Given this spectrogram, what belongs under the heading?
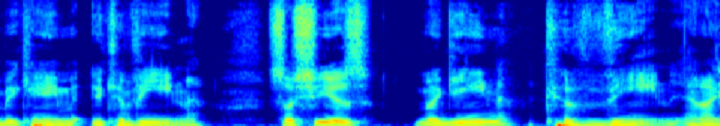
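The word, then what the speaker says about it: Maghine: and I have mcgeen so that is m a g h i n e that looks different it looks science fictiony it looks like it might be a real name and it rhymes with machine so that was easy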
